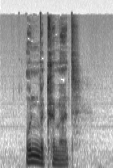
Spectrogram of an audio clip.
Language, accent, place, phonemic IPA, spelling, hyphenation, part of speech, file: German, Germany, Berlin, /ˈʊnbəˌkʏmɐt/, unbekümmert, un‧be‧küm‧mert, adjective, De-unbekümmert.ogg
- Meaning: 1. unconcerned, carefree, blithe 2. careless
